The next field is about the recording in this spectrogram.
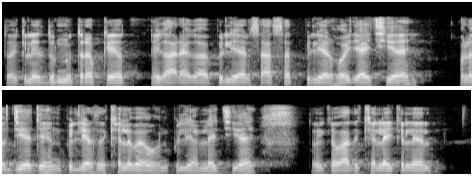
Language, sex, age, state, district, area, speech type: Maithili, male, 18-30, Bihar, Samastipur, rural, spontaneous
